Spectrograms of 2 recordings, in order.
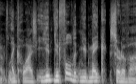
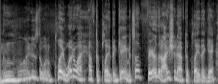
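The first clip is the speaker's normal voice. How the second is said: higher, whining complaint; whiny victim voice; 8 semitones higher, 4 dB louder than usual. Retold or imitated. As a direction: whine like a sulky child. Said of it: "that felt kind of victim-y".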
